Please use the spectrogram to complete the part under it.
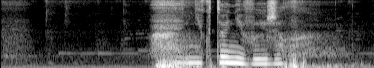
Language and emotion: Russian, sad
